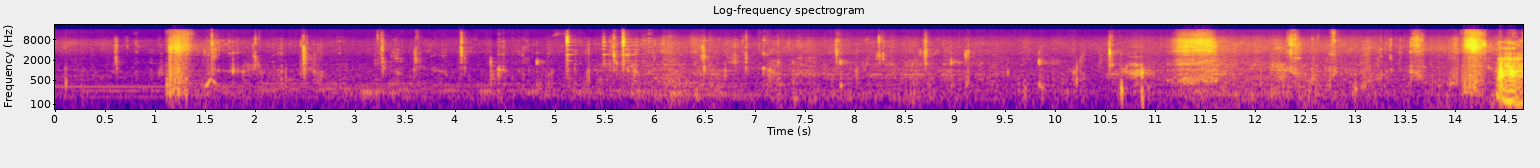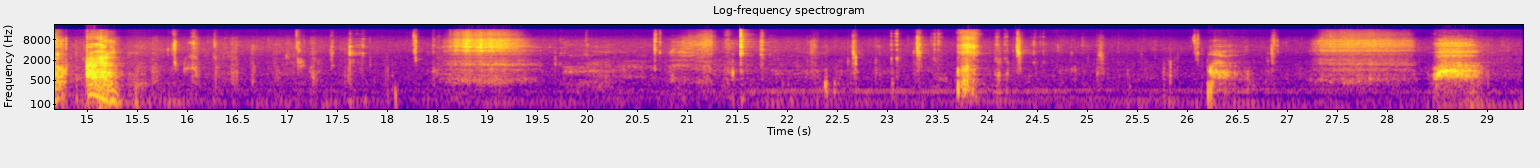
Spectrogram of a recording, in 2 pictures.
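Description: A person eating crispy deep-fried pork with rice: chewing and crunching close to the microphone, with many short clicks of chopsticks and bowl and several loud breathy exhales between bites.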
